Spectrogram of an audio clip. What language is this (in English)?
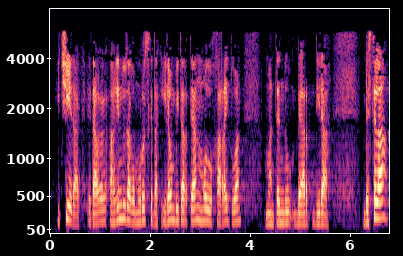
Basque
